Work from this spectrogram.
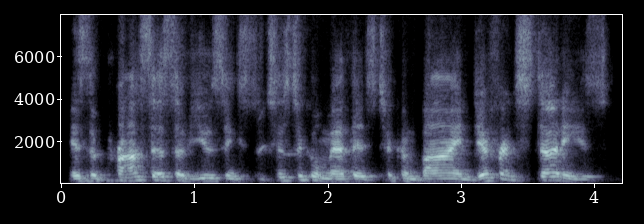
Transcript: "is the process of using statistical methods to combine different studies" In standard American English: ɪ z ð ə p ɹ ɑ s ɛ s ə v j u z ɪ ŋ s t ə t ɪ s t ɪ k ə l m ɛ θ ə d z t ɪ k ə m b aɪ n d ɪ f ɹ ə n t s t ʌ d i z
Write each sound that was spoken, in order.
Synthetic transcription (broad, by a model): ɪ z ð ə p ɹ ɑ s ɛ s ə v j u z ɪ ŋ s t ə t ɪ s t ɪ k l m ɛ θ ə d z t ɪ k ə m b aɪ n d ɪ f ɹ ə n t s t ʌ d i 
